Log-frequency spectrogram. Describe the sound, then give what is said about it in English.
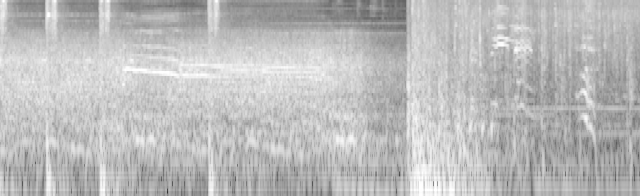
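Gunfire after an order to open fire in a science-fiction drama: a few scattered sharp shots over a steady hissing background, then a heavier, louder burst of blasts with a clattering, noisy aftermath. “Sir! Sir, they're ready this way! Get back! Open fire!”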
